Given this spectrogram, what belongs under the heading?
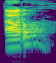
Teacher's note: Hukum ro sukun yang sebelumnya berharokat fathah ini dibacanya tebal.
